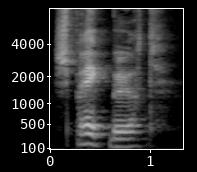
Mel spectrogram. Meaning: oral presentation, lecture as a school project
- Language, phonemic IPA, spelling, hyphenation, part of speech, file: Dutch, /ˈspreːk.bøːrt/, spreekbeurt, spreek‧beurt, noun, Nl-spreekbeurt.ogg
